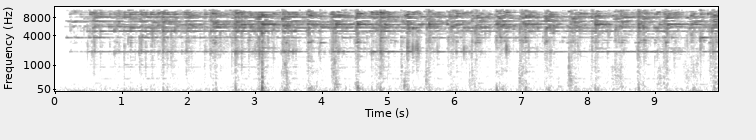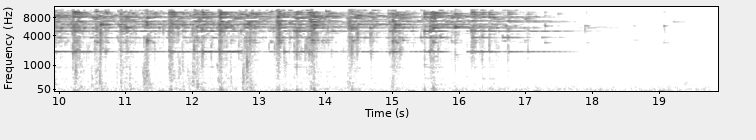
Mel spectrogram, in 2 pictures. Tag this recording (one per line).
bell
bronze
bunch
chime
clinging
ding
jingle
jingling
loud
ring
